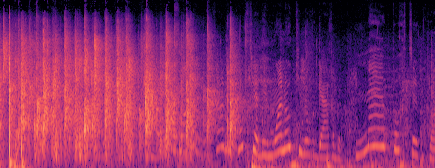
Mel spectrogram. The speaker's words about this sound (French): Bah, merci d'être venu. Et on peut quand même, on peut encore les applaudir.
